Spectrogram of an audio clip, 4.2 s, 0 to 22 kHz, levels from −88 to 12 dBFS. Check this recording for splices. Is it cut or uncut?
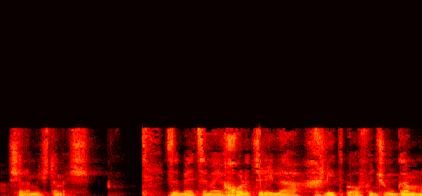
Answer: cut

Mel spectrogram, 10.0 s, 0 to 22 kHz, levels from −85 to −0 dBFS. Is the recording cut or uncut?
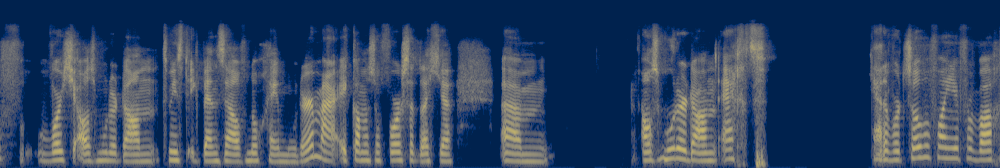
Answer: uncut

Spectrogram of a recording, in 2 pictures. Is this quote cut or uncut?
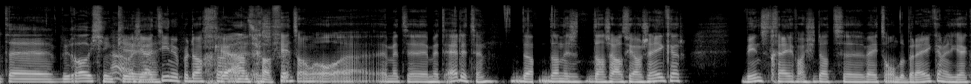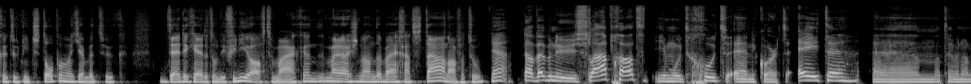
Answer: cut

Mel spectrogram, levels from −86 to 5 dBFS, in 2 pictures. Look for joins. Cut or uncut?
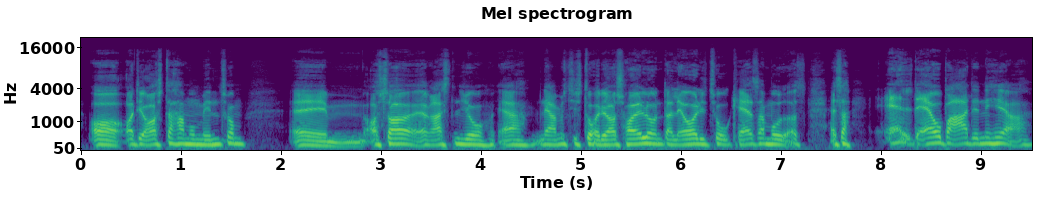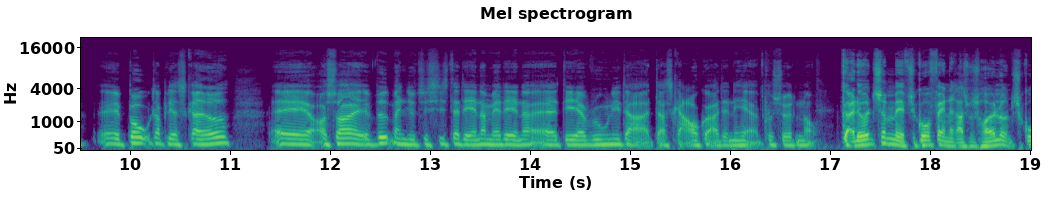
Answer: uncut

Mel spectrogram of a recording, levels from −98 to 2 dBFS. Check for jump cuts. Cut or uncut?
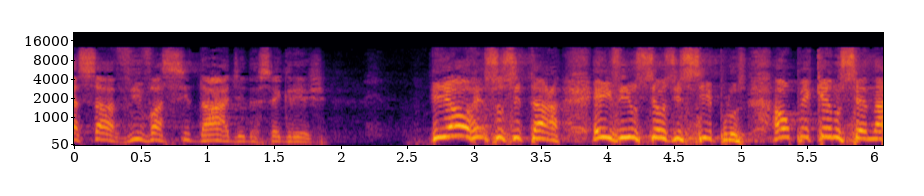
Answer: cut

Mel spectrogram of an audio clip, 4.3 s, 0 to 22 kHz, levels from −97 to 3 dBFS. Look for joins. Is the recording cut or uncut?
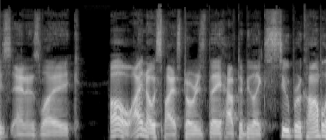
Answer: uncut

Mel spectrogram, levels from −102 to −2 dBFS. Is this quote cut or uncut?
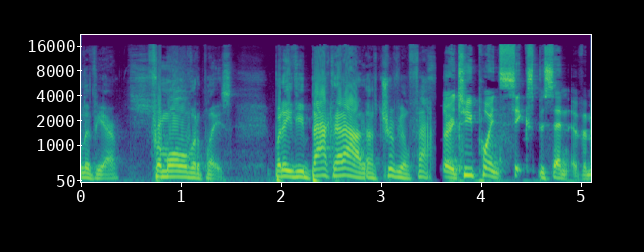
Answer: cut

